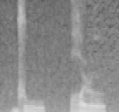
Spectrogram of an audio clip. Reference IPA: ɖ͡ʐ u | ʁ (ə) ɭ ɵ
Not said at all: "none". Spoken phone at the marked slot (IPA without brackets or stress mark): ə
